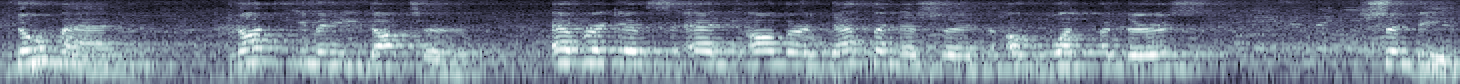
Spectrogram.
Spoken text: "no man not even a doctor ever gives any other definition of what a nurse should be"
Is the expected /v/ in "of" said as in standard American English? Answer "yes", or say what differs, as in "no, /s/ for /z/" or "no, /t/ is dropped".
yes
